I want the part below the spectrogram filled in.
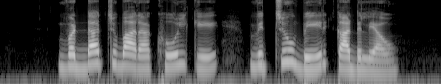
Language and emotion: Punjabi, neutral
